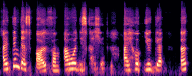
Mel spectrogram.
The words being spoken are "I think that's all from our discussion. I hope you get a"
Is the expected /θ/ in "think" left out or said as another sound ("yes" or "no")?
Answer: yes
